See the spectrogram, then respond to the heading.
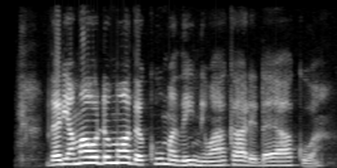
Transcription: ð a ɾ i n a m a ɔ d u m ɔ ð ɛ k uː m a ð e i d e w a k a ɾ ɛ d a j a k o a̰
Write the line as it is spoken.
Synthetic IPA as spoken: ð a ɾ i a m a o d o m ɔ ð ɛ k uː m a ð e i n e w a k a ɾ ɛ d a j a k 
